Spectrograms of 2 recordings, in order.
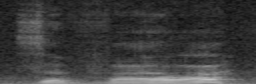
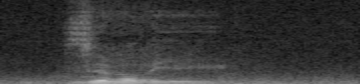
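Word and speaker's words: Xivilai: Zavala? Zivali. Zivali. Zivali? Yeah. Zivali, yeah. Because that's how X's are fucking pronounced.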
